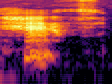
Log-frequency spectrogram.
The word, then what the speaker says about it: half: is throughout this chapter it has a silent L in it you don't hear the L in half just sounds like it would be H al HAF but it does have an L in there half half of the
